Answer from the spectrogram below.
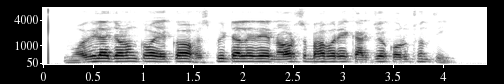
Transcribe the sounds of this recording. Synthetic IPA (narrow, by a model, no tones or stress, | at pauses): mɔɦiɭad͡ʒɔɽ̃ɔŋkɔekɔɦɔspiʈalɔɾenɔɾsbʱabɔɾekaɾd͡ʒɔkɔɾut͡ʃʰɔnt̪ḭ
